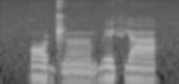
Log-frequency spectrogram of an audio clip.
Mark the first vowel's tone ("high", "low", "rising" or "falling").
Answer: high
